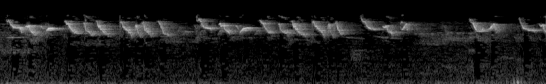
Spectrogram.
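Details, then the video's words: Bright, fast white-eye twittering in clustered phrases, a master recording for training caged birds, best used morning or evening. Short silent gaps separate the runs. "Masteran Terbaik Pleci Mata Putih"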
